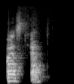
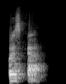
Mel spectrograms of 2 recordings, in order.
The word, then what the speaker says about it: Huesca: and Barcelona did have a big win against Huesca. – Huesca. – I know, you said it right.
